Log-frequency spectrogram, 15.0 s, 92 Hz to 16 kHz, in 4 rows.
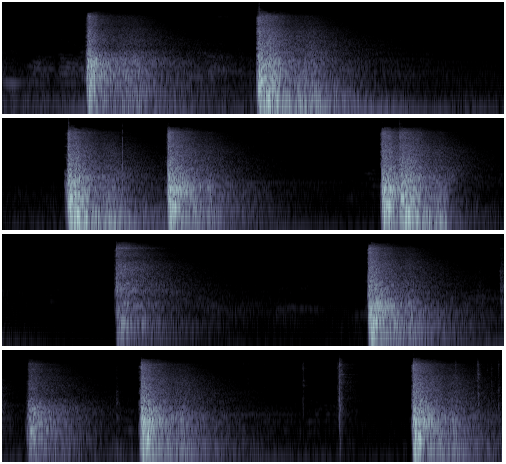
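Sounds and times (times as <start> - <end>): gunshots with reverberant tail: 0.6 - 3.0, 4.2 - 5.8, 6.6 - 7.4, 10.2 - 13.1, 14.4 - 15.0.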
